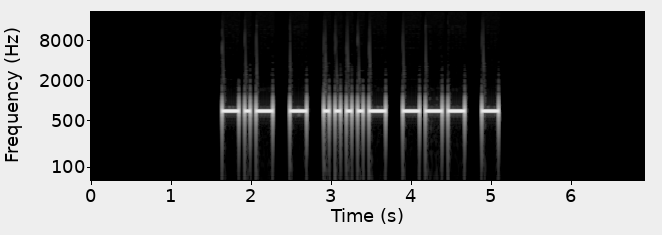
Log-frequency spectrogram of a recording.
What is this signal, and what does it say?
Morse code, heard as a keyed tone, about 17 wpm, 700 Hz. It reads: KT4OT
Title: USA Call Signs - 5 Characters - 17wpm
